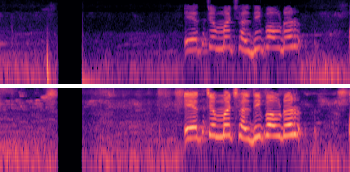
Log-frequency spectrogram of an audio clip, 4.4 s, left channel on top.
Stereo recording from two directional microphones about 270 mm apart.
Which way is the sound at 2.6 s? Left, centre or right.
Right.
